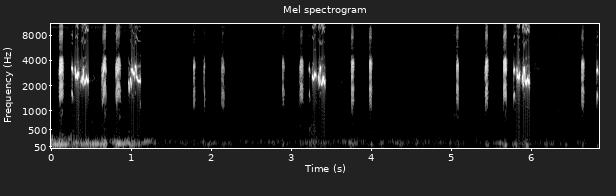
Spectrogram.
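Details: Sooty-headed bulbul (kutilang) singing vigorously to challenge rivals, meant to lure other birds into song; short clicky notes and bubbly warbled phrases in loose bursts, with a low rumbling noise during the first second.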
